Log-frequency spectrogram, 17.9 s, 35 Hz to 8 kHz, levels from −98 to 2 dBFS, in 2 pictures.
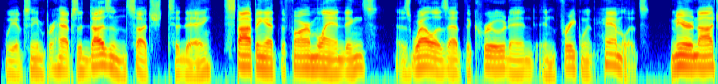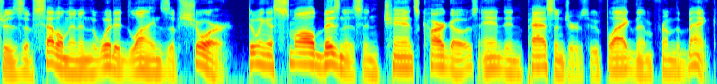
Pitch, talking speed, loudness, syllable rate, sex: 95 Hz, 155 wpm, -22 LUFS, 4.2 syllables/s, male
